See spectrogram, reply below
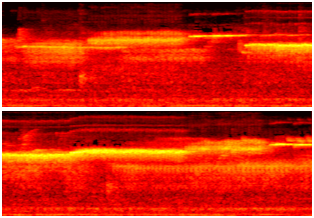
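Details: Belgian canary in full song, sung to stimulate males and bring females into breeding condition: long continuous rolling trills held at one pitch, stepping up and down between tours, with a brief rise near the end.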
